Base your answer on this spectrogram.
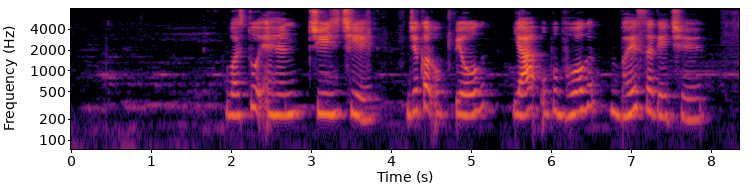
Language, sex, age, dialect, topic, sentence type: Maithili, female, 46-50, Eastern / Thethi, banking, statement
